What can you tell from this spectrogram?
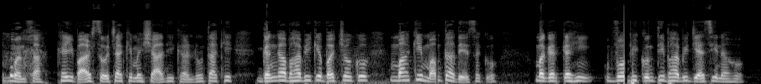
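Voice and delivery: man confiding his fear of a cruel stepmother; worried young man. Acted. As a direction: speak his worry for the children. Man voiced in story.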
